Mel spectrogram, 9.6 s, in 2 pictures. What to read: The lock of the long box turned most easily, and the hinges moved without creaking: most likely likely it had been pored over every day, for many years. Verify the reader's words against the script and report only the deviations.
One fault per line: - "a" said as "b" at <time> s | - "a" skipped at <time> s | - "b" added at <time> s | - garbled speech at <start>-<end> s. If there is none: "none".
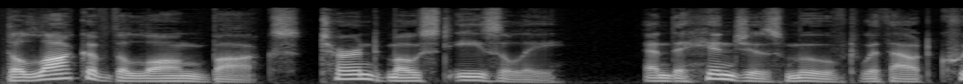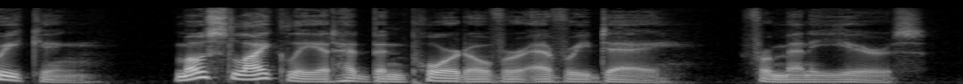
- "likely" skipped at 6.4 s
